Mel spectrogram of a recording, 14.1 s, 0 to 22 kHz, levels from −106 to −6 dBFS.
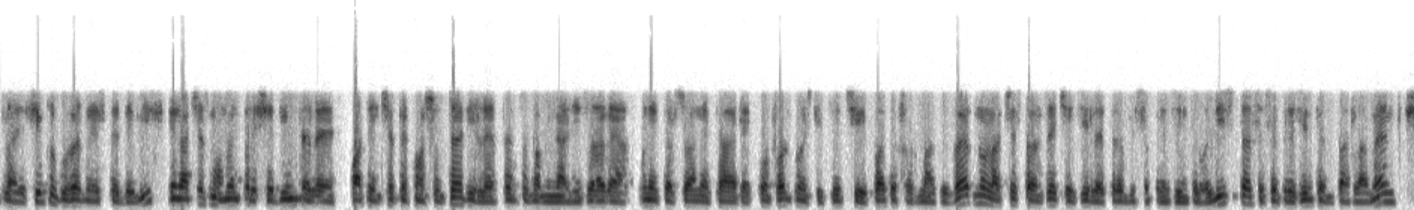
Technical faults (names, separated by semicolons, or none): none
